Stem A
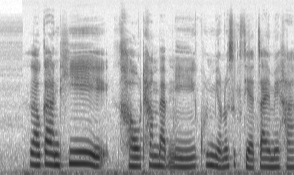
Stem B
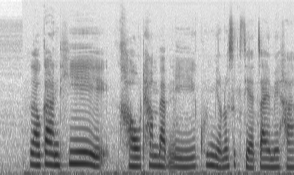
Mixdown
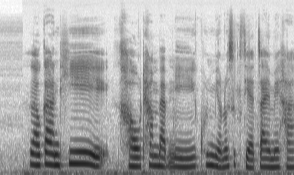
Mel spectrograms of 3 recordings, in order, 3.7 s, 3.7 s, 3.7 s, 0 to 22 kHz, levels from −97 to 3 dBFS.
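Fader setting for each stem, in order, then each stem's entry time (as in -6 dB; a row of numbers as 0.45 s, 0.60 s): +2.0 dB, -11.0 dB; 0.00 s, 0.00 s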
